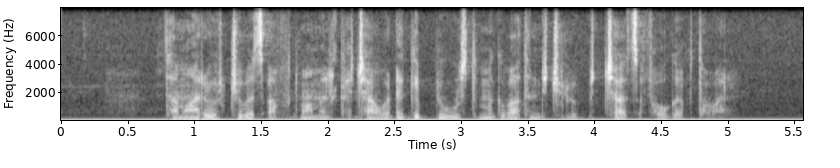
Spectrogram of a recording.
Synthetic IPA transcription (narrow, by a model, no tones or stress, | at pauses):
t̪ʰəmaɾiwo̞t͡ʃːubəsʼafu̥t̪maməlkʰət͡ʃʰawɔd̪əɡɨbːiwʊst̪ʼməɡbat̪ɨnd̪it͡ʃɪlubɨt͡ʃːasʼɨfəwɡəβt̪ʰə̰wa̰l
